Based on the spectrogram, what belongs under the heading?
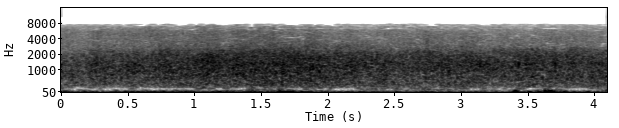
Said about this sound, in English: a round of applause for our panelists, please.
